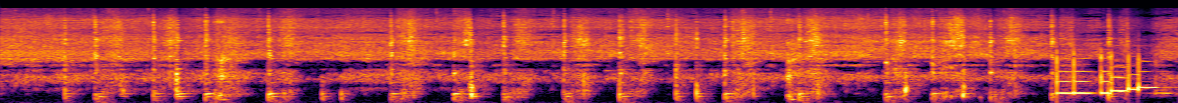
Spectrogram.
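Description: Tomato-and-spice masala sizzling in oil in an iron kadai while a metal spatula stirs and scrapes it, two or three strokes a second. About ten and a half seconds in, a simple tune of short beeping notes starts up.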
